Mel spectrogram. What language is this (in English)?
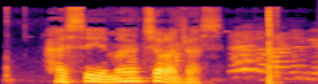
Persian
